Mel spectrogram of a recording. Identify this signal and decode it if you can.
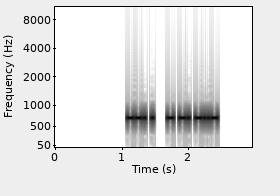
Morse code, heard as a keyed tone, about 38 wpm, 700 Hz. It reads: GE TNX
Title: Practice QSO - Exchange 1 - Beginning - 40wpm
